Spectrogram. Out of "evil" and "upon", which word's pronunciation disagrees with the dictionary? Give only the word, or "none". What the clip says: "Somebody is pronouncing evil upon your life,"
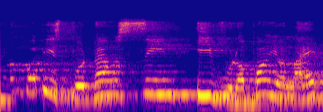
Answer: none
